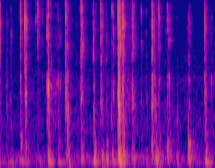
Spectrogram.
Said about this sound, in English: You can hear me typing now, it's great. Complete commitment.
